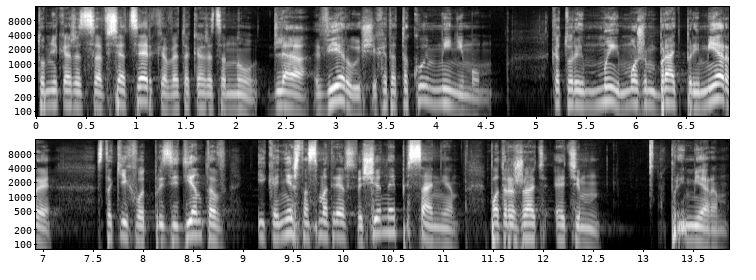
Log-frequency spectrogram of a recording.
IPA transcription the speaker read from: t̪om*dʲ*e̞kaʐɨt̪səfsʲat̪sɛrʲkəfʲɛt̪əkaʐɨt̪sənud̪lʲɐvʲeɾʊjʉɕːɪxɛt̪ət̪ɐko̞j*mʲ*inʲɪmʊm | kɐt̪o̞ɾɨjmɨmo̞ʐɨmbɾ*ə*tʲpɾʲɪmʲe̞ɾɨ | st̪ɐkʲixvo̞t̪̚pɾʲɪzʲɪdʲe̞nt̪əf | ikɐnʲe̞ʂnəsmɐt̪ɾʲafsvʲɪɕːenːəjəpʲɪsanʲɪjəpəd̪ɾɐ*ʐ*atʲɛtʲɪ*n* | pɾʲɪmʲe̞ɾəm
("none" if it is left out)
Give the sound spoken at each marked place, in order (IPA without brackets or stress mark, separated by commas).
nʲ, mʲ, a, ʐ, m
